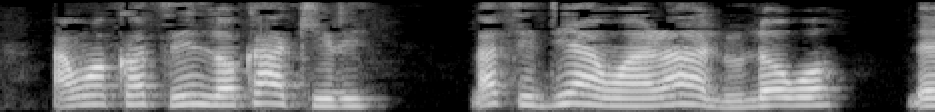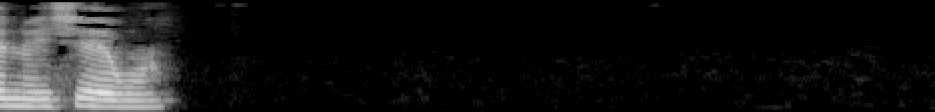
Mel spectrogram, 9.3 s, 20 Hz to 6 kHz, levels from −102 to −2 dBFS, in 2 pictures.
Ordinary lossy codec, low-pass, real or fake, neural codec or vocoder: MP3, 24 kbps; 5.4 kHz; real; none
